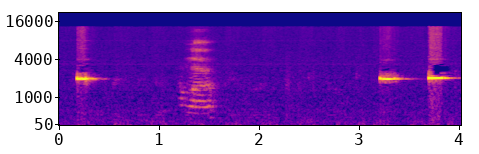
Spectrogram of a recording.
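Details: Pet Congo African grey parrot, bought at seven years old and known for cursing, rambling alone indoors. Short clear whistled tones at a steady pitch, each sliding down slightly, flank a brief buzzy, harmonic-rich burst. Quiet room otherwise.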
